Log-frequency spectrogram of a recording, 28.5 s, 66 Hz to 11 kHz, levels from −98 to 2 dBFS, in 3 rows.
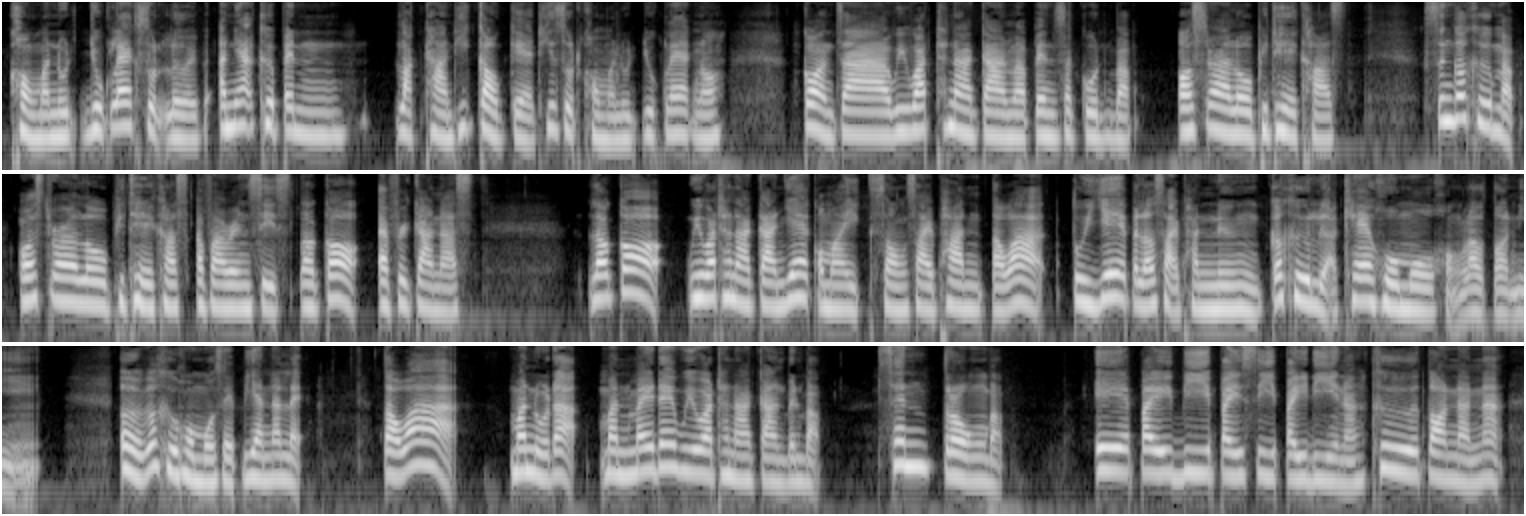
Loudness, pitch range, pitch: -19 LUFS, 185-235 Hz, 210 Hz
